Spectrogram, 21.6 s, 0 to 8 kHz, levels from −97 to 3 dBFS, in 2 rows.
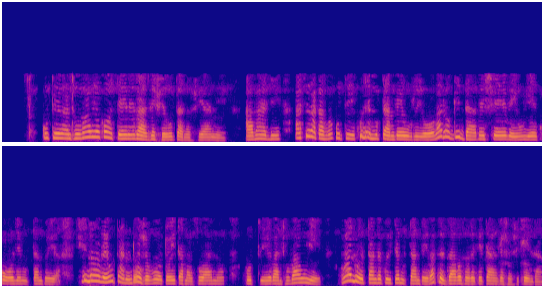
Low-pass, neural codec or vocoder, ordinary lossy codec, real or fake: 7.2 kHz; codec, 16 kHz, 8 kbps, FreqCodec, smaller model; AAC, 16 kbps; fake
